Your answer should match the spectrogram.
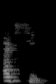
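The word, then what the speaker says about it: /etc: start the machine let's see people call it EDC it's actually pronounced as XC the axis will be storing all your configuration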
